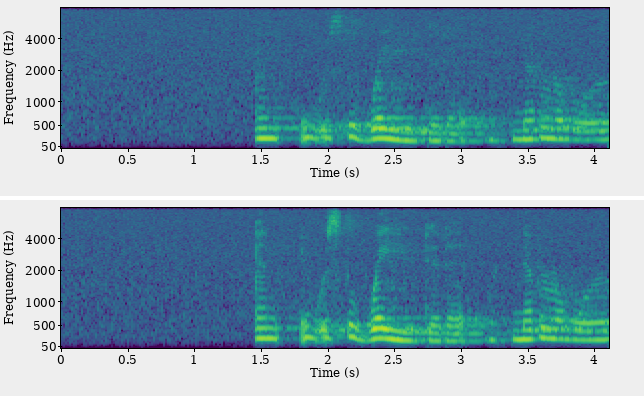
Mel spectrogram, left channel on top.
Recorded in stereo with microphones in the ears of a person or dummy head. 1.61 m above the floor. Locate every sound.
1.4 s a woman speaking: 80° right, 1.4 m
